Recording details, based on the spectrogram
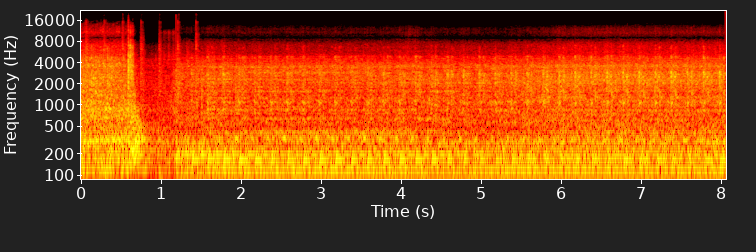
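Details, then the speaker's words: Truck towing an Airstream, hood open at idle after a shop visit; steady diesel idle with a faint uneven tick about two to three a second, no louder than at the shop; engine knock at idle, cause not confirmed. "Well, I can definitely still [music] hear it. Doesn't sound any louder than when we were [singing] at the shop."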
